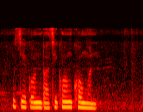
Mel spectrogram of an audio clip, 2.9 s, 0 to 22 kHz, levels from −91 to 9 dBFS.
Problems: none marked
